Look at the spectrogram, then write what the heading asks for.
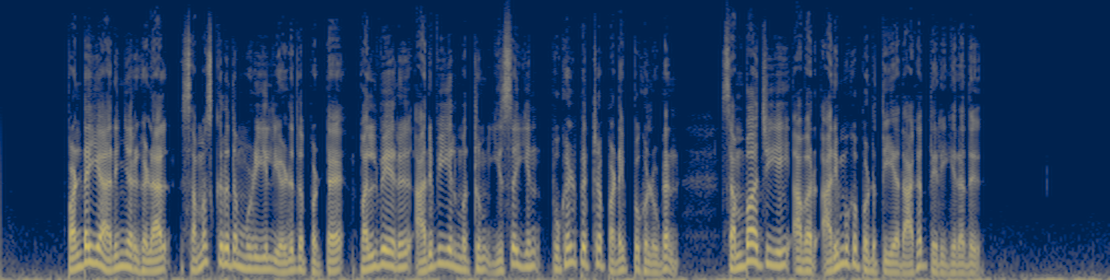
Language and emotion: Tamil, neutral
